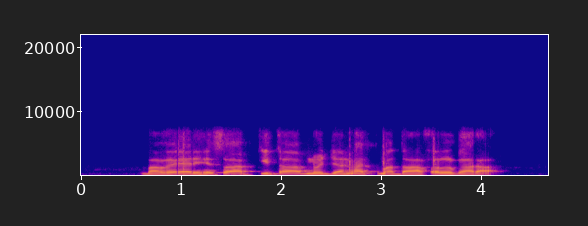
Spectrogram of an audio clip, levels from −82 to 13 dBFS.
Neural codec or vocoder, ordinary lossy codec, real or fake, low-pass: codec, 16 kHz, 2 kbps, X-Codec, HuBERT features, trained on balanced general audio; Opus, 16 kbps; fake; 7.2 kHz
